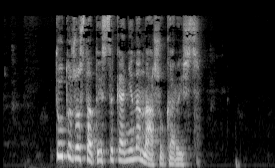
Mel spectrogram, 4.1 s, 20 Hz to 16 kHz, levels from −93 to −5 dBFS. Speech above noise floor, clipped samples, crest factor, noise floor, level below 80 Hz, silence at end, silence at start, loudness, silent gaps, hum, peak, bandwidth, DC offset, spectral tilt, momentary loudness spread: 52 dB; under 0.1%; 20 dB; -76 dBFS; -62 dBFS; 1.15 s; 0.85 s; -24 LUFS; none; none; -6 dBFS; 12 kHz; under 0.1%; -3.5 dB/octave; 6 LU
